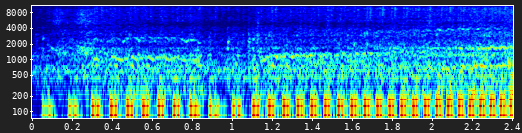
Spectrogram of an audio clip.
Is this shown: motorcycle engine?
yes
